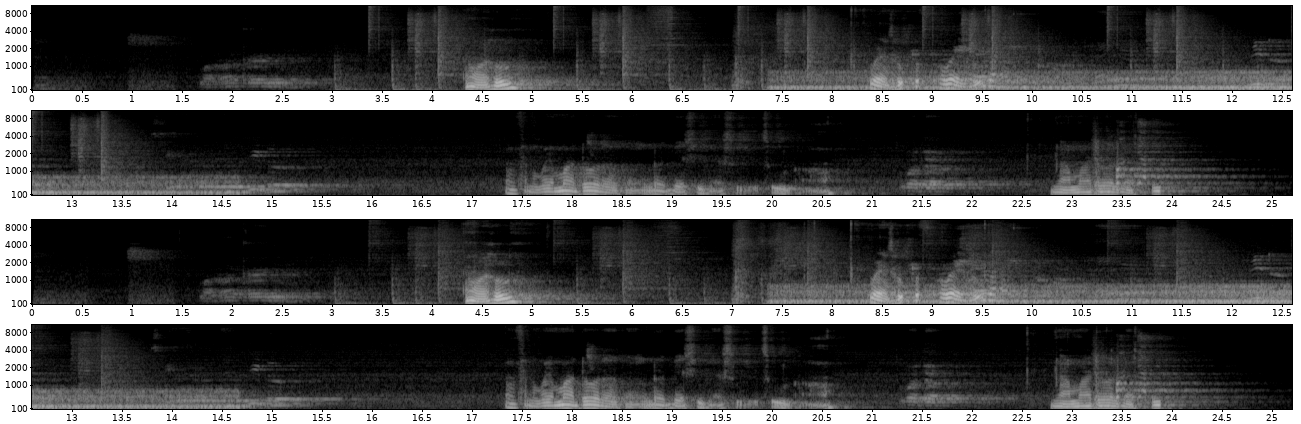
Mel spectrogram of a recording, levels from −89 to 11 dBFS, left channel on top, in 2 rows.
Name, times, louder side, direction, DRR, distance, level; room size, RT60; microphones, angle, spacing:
voice 1, 1.7-2.7 8.2-17.6 19.2-19.4 20.6-22.8, equal, 25° right, -1 dB, 3.7 m, -44 dB
sound 1, 3.0-9.0 9.3-12.7 13.0-13.4, left 3 dB, 45° left, 2.2 m, -49 dB
voice 2, 4.3-4.9 7.0-7.9 8.4-9.6 17.3-20.6 22.8-23.9, right 2 dB, 40° right, 10 dB, 0.5 m, -28 dB
sound 2, 7.3-14.7, right 2 dB, 90° right, 0.9 m, -34 dB
voice 3, 23.2-23.9, equal, 5° right, 2 dB, 1.1 m, -38 dB
27.5 x 21.0 x 8.2 m, 2.3 s
head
